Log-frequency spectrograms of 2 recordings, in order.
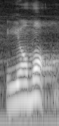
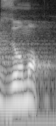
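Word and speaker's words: Jomo: Here the pronunciation is Yomo, not Zomo. Okay, here MANYATHA.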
